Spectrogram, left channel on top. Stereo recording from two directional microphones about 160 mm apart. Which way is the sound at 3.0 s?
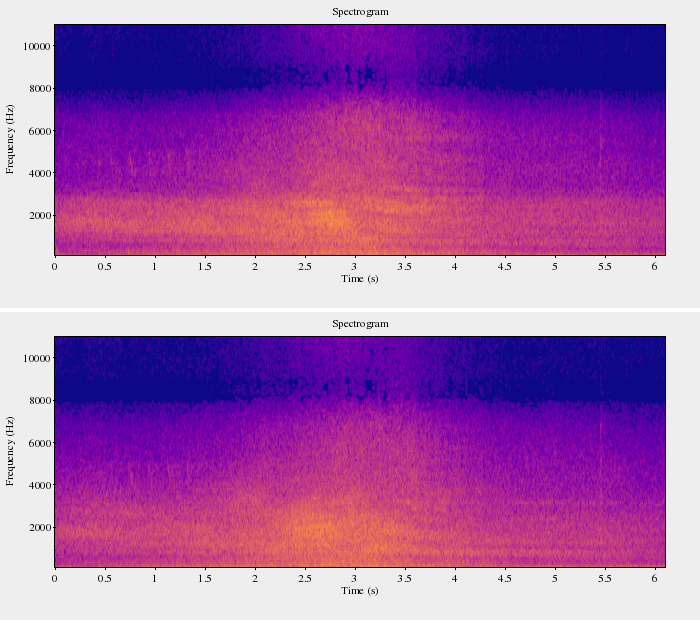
60° left (ahead or behind).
